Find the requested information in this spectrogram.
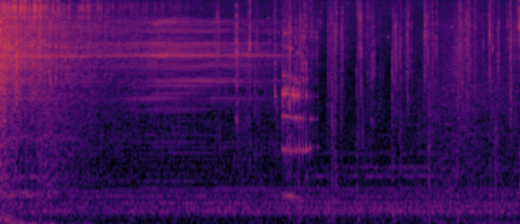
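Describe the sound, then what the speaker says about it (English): A cartoonish burp within a video game perk jingle, a single gurgling belch near the middle over a faint, busy musical background at low level. "I just love the fact that they actually put the burp on there too."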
